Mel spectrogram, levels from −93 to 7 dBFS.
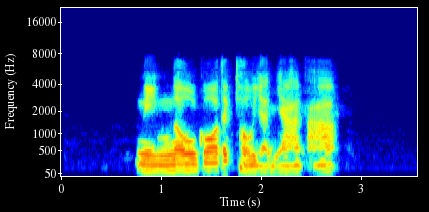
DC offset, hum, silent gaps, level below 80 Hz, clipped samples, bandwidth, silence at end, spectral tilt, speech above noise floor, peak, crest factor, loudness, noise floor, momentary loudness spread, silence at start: under 0.1%; none; none; -60 dBFS; under 0.1%; 7.4 kHz; 0.8 s; -7 dB/octave; 63 dB; -2 dBFS; 18 dB; -19 LUFS; -81 dBFS; 9 LU; 0.75 s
